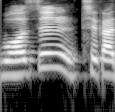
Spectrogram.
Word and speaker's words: wasn't: 그래서 was not의 축약형은 wasn't가 되고요. 물론 여러분 트 발음은 거의 안 납니다.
